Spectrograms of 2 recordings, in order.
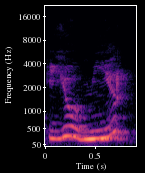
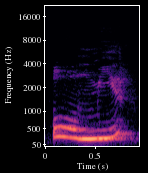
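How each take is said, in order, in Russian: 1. Слово начинается со звука 'yo'. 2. Слово начинается с простого звука 'o'. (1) "Через букву Ё" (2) "Прочитаем через букву О"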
